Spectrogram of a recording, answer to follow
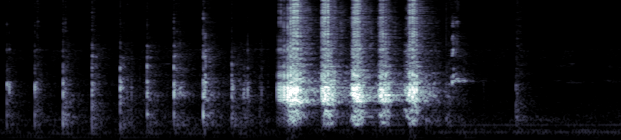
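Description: Fingers tapping and rubbing on a latex balloon: a run of light taps about three a second, then a louder, quicker run of strokes for about two seconds, and one last tap near the end.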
